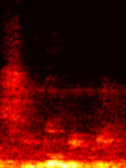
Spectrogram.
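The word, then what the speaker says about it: pseudometric: 13.5 है स्यूडोमेट्रिक। इसमें P silent होता है, PSEDU, PSEUDU।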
